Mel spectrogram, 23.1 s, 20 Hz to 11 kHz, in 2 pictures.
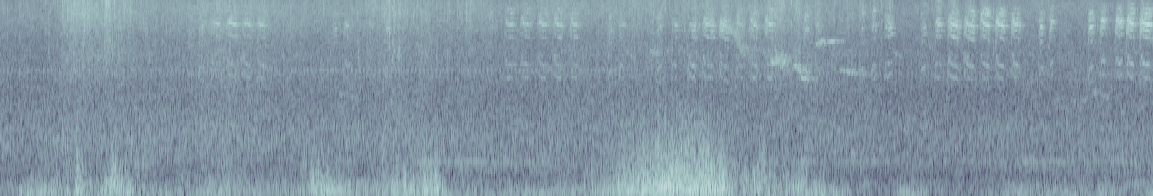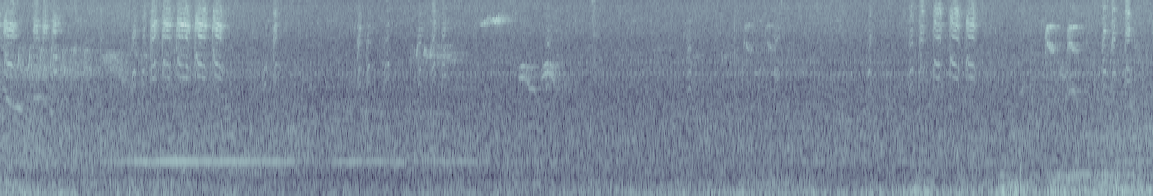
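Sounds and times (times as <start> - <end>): wind rumble on microphone: 0.0 - 23.0
small birds chirping: 5.0 - 14.4, 15.0 - 17.2, 22.0 - 23.0.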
